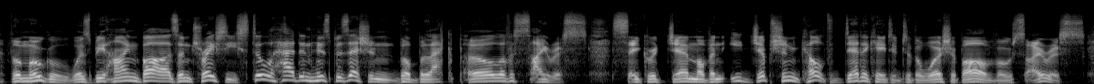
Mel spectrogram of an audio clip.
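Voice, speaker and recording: A man's voice: medium pitch, fairly bright tone, no room sound, studio quality. A man voicing an earnest 1930s radio serial announcer with an emphatic salesman's delivery. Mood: dramatic narration.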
